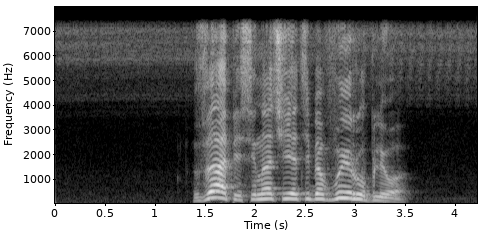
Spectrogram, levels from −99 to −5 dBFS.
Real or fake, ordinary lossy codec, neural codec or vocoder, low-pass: real; none; none; 7.2 kHz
